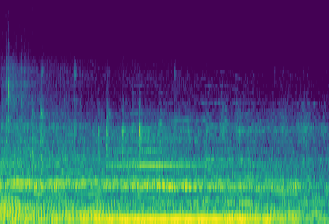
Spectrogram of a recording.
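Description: Live contemporary ensemble music for strings, percussion and electronics: a deep sustained drone under steady held string tones, with sparse short taps scattered through it.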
